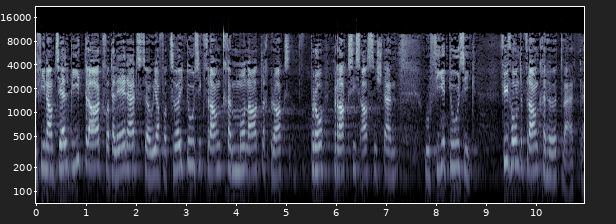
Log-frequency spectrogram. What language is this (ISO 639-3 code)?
gsw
